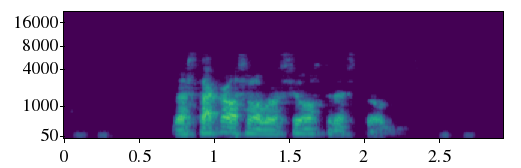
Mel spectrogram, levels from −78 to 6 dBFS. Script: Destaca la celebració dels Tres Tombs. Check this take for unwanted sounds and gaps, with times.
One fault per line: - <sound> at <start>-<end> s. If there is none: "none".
none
